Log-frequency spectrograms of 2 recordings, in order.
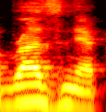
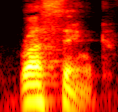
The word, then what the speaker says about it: Reussink: lives then um our discussion with Mariel uh rusnik is what you want to definitely be part of and I just pronounced her name incorrectly so let me make sure I get it right it's russing russink um and I'll have her correct me when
